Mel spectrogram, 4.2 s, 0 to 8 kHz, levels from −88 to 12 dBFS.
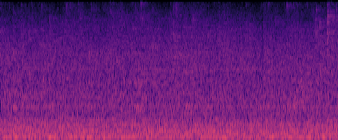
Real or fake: real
